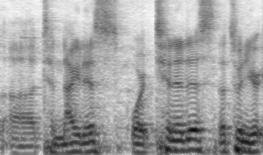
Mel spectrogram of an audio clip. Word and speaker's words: tinnitus: It's pronounced tinnitus.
